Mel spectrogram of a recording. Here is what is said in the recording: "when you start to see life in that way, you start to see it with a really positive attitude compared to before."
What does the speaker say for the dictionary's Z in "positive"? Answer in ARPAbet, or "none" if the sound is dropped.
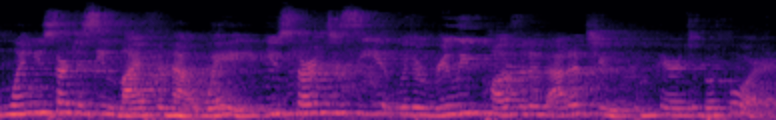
Z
